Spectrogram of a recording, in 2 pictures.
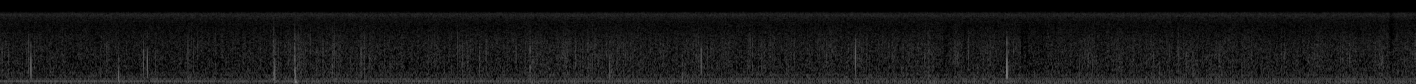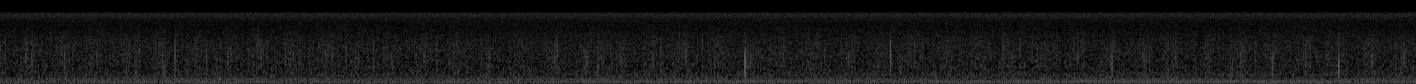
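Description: Steady hiss and low hum of an old film soundtrack, with a few faint scattered clicks.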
